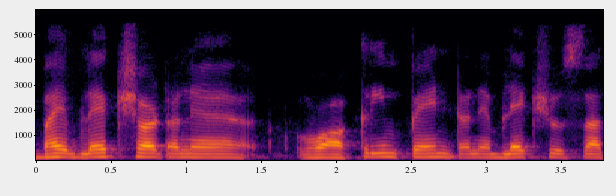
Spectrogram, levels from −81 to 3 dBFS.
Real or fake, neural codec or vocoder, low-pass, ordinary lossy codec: fake; codec, 24 kHz, 1.2 kbps, DualCodec; 5.4 kHz; MP3, 48 kbps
